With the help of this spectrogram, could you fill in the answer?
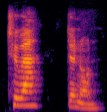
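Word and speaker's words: Tuatha Dé Danann: So the name that everyone seems to call them is the Tuatha De Danann. Yeah. However, you can also pronounce it Tuatha De Danann. Tuatha De Danann.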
